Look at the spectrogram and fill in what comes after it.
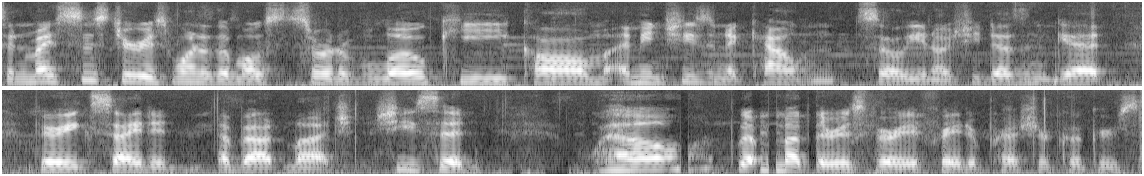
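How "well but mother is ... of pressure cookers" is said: ordinary talk, nothing marked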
